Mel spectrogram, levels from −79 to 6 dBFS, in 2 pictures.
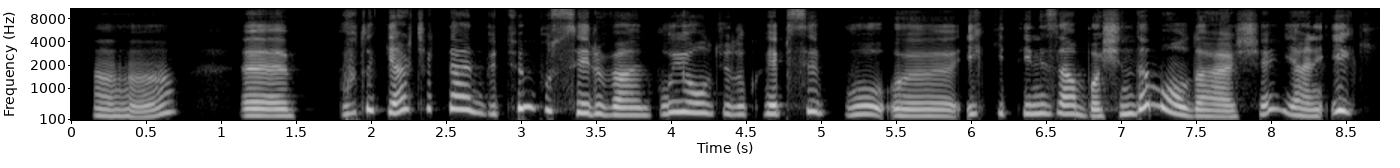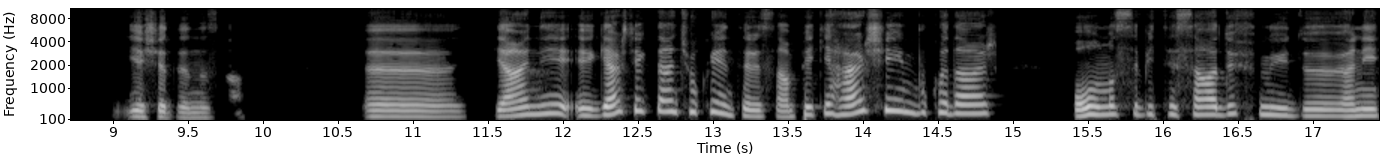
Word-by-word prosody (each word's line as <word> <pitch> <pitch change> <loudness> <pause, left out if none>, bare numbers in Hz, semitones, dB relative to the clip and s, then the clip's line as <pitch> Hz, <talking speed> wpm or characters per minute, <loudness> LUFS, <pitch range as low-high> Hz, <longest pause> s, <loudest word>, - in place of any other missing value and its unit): Hı - - -3
hı. 185 - -2 0.4
Eee, 195 -1 +5 0.3
burada 270 +10 -1
gerçekten 375 0 +1
bütün 410 - +1
bu 350 - 0
serüven, 225 -9 +1
bu 255 +5 0
yolculuk 270 -6 -1
hepsi 265 +4 0
bu, 235 +2 +1
ııı, 190 -2 +1
ilk 245 +1 -6
gittiğiniz 260 -1 -3
an 250 -4 +2
başında 240 - +1
mı 415 - +2
oldu 205 -5 +2
her 170 -2 +2
şey, 175 - -4
yani 190 -7 0
ilk 330 0 +3 0.5
yaşadığınız 150 -4 -3
an? - - -20 0.9
Iıı, 170 -1 0 0.2
yani, 210 +7 +3 0.2
eee, 205 - +2
gerçekten 315 - +2
çok 305 0 -5
enteresan. 180 - -1
Peki, 225 +7 -2
her 245 +5 +3
şeyin 335 -5 0
bu 285 - -8
kadar 260 -2 0 0.5
olması 230 +4 +2
bir 235 - -5
tesadüf 230 +1 -1
müydü? 190 -4 0
Hani, 190 +2 +2
235 Hz, 140 wpm, -23 LUFS, 190-270 Hz, 0.9 s, Eee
